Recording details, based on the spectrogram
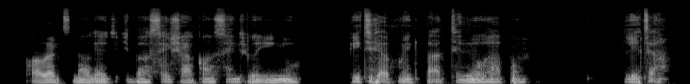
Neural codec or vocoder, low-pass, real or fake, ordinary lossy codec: codec, 44.1 kHz, 3.4 kbps, Pupu-Codec; 14.4 kHz; fake; none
